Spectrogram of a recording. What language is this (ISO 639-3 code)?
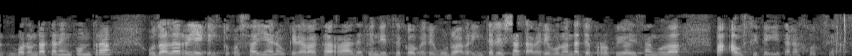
eus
